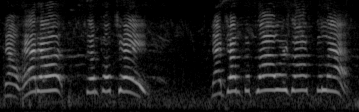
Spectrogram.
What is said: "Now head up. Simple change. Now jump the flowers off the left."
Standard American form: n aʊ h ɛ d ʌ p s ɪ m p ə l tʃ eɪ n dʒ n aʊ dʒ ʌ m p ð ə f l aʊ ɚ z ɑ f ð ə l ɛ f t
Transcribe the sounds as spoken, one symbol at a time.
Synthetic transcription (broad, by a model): n aʊ h ɛ d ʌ s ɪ m p l tʃ eɪ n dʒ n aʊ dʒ ʌ m p ð ə f l aʊ ɚ z ɑ f ð ə l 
